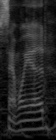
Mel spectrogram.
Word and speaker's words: Samoyed: I started saying it that way instead of Samoyed. Apparently Samoyed is the more common stress on the right syllable sort of situation.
